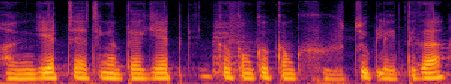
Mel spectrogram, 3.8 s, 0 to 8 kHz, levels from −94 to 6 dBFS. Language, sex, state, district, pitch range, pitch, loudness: Wancho, male, Arunachal Pradesh, Longding, 130-145 Hz, 140 Hz, -15 LUFS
